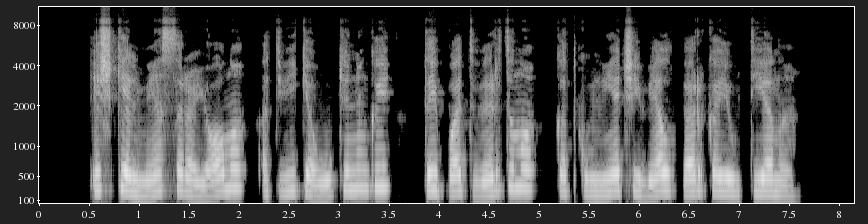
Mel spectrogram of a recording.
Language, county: Lithuanian, Alytus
